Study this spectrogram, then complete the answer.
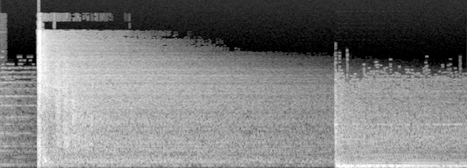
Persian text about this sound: از پشت سر کسی به او شلیک کرد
